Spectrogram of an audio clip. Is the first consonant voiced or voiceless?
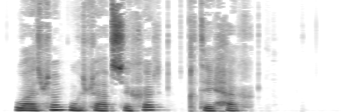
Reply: voiced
